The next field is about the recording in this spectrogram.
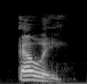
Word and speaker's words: Eli: Officer Rick, the prosecutor's name is pronounced Ellie, like the girl's name.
